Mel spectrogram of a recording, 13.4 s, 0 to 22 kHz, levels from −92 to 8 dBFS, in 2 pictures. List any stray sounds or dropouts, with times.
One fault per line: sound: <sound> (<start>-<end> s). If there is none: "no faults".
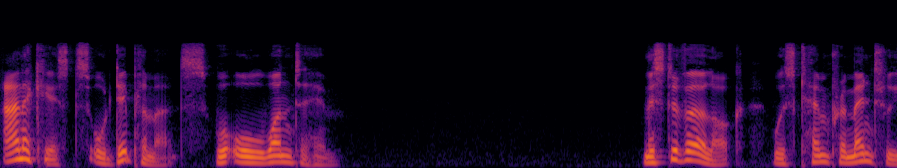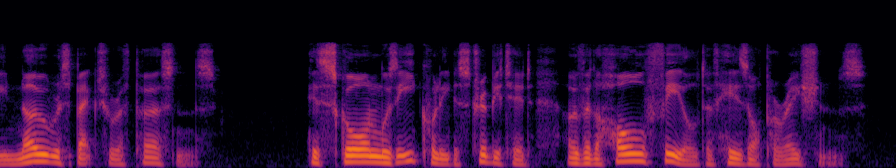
no faults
